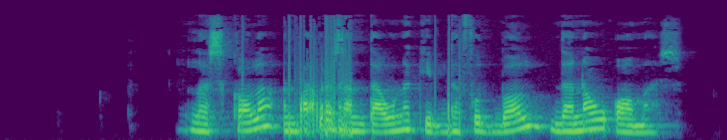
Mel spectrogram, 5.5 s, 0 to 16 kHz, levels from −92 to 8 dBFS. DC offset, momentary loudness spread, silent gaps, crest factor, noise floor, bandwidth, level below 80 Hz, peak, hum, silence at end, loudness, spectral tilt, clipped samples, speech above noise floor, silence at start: under 0.1%; 6 LU; none; 16 dB; -87 dBFS; 11.5 kHz; -50 dBFS; -2 dBFS; none; 0.35 s; -17 LUFS; -6.5 dB/octave; under 0.1%; 71 dB; 1.35 s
